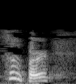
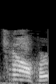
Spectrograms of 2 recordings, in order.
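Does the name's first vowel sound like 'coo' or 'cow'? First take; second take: coo; cow. First: The first vowel sounds like 'coo'. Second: The first vowel sounds like 'cow'. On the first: This is how the English say it. "the English pronounce it Cooper" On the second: This is how many people say it. "Many people would pronounce it Cowper"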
